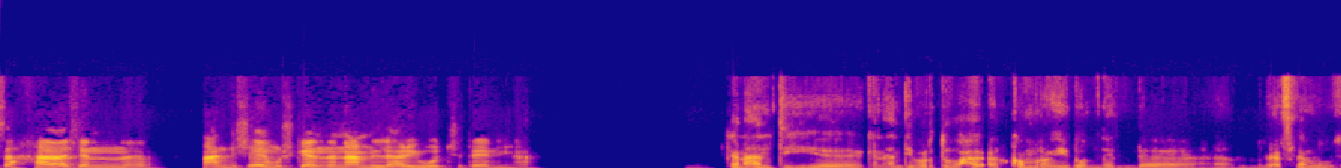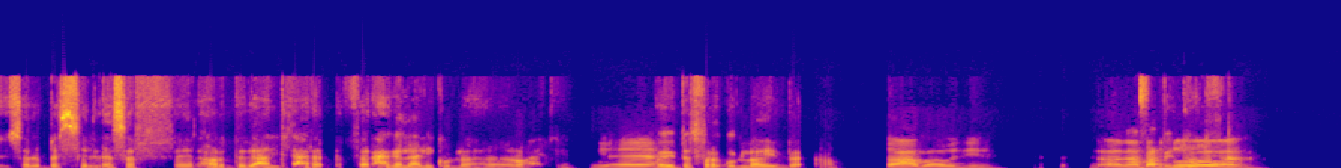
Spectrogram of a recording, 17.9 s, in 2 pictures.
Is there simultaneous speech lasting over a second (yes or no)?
no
